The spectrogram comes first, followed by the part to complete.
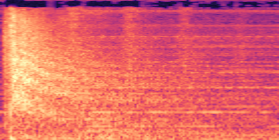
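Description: A single sudden bang that rings out and fades over about a second and a half, over dark, tense music.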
